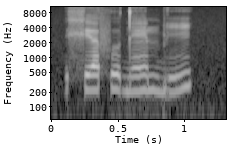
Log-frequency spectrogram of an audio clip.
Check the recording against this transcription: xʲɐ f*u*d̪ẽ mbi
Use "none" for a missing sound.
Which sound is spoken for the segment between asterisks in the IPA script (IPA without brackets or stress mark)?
u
